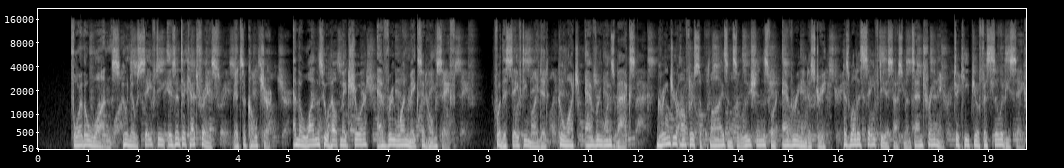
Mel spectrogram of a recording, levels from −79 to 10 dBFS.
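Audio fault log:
Throughout, echo with no canceller: each phrase returns roughly 0.4 s later, about 12 dB quieter and thinner, from a far-end loudspeaker feeding its microphone.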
